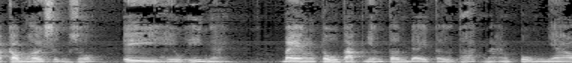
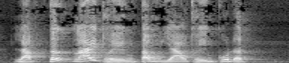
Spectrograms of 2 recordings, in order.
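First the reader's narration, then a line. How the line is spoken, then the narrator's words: Loud command. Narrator (Vietnamese): Tịch Ứng Chân lớn tiếng ra lệnh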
